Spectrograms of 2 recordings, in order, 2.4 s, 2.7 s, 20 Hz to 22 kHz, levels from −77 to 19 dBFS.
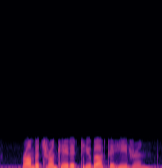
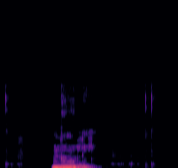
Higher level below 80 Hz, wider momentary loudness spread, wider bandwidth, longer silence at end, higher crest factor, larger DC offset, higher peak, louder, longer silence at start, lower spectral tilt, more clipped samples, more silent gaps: first, -30 dBFS vs -68 dBFS; second, 8 LU vs 21 LU; second, 4 kHz vs 10 kHz; second, 0 s vs 1.3 s; about the same, 16 dB vs 16 dB; first, 2% vs under 0.1%; first, 0 dBFS vs -14 dBFS; first, -16 LUFS vs -25 LUFS; second, 0 s vs 0.8 s; first, -11 dB/octave vs -8.5 dB/octave; neither; neither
